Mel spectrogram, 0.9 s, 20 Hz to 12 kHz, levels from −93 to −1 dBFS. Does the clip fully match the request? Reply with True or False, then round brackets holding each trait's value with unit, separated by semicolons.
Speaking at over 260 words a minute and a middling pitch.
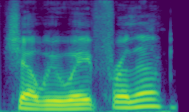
True (315 wpm; 150 Hz)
